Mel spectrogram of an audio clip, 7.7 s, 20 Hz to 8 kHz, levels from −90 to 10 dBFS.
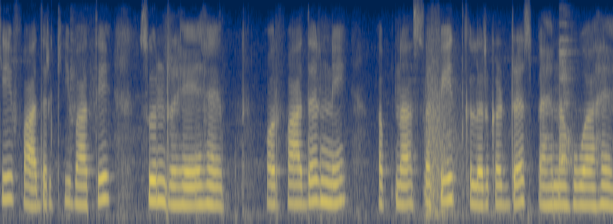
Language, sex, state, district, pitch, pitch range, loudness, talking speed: Hindi, female, Uttar Pradesh, Muzaffarnagar, 210 Hz, 205-235 Hz, -16 LUFS, 140 wpm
